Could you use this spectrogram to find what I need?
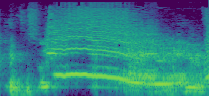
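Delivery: loud, happy cheer; cheering yay. Acted. Little red-haired girl cheering that everything worked out, loud and happy. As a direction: shout it out in delight.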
